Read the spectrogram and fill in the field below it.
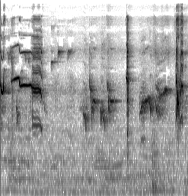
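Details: Oriental magpie-robin singing in the morning as a lure for birds that sing little: a long clear whistle that drops at the end, then buzzy phrases and two sharp clicking notes.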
